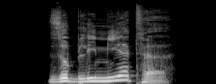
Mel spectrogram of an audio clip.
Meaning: inflection of sublimieren: 1. first/third-person singular preterite 2. first/third-person singular subjunctive II
- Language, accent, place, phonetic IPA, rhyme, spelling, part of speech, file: German, Germany, Berlin, [zubliˈmiːɐ̯tə], -iːɐ̯tə, sublimierte, adjective / verb, De-sublimierte.ogg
